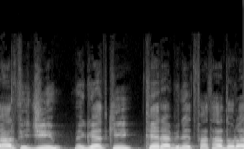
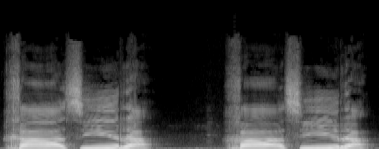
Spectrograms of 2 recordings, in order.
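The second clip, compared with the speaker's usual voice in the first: very slow, drawn-out syllables; slow teacher's model reading; much slower than usual. Shown as a demonstration. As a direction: stretch each syllable for learners to copy. Teacher models the blended word.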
